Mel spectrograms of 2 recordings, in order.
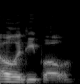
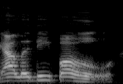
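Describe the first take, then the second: First: The name is said with its usual sounds. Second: The name is said with altered sounds. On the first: The speaker calls it right. "you could have said Oladipo" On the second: The speaker calls it wrong. "[name] has to mispronounce Victor Oladipo's name"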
